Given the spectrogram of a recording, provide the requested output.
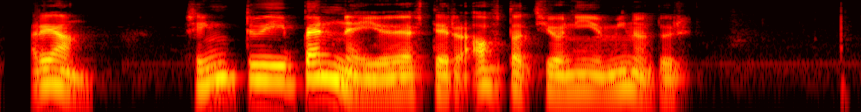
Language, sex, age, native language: Icelandic, male, 40-49, Icelandic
